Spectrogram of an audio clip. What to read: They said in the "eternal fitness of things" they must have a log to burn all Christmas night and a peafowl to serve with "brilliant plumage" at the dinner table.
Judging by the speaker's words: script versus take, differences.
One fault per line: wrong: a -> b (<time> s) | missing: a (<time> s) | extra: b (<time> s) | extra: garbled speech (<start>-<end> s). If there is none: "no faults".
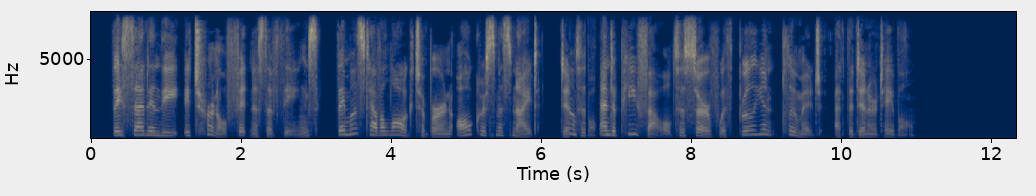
extra: garbled speech (6.3-6.8 s)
